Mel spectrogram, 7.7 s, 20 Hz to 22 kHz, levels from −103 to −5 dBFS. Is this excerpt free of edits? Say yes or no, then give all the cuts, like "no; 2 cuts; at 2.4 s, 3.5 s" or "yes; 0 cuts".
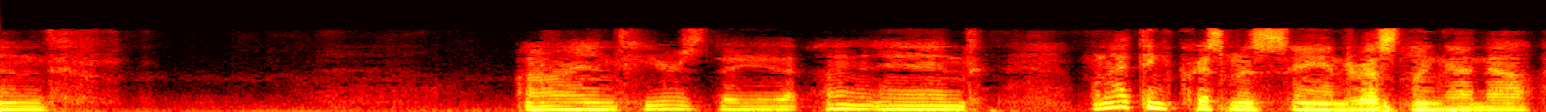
yes; 0 cuts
